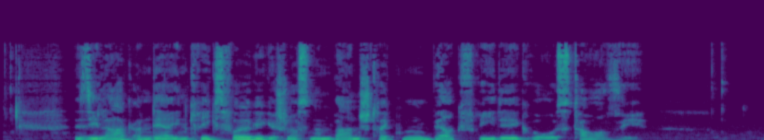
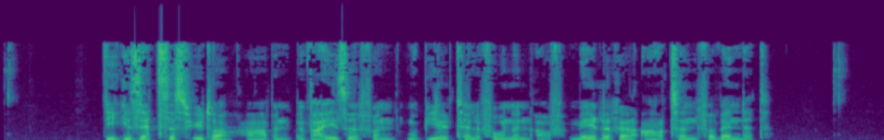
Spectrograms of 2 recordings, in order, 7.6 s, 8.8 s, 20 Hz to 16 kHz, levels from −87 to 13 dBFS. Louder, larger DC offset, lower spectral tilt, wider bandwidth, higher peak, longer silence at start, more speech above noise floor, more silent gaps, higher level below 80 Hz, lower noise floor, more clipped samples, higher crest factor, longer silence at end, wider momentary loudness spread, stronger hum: second, -29 LUFS vs -17 LUFS; neither; first, -5 dB/octave vs -2.5 dB/octave; about the same, 11.5 kHz vs 12 kHz; second, -12 dBFS vs 0 dBFS; about the same, 0.15 s vs 0.05 s; second, 37 dB vs 50 dB; neither; second, -62 dBFS vs -52 dBFS; about the same, -65 dBFS vs -68 dBFS; neither; about the same, 18 dB vs 18 dB; first, 1.25 s vs 0.4 s; about the same, 15 LU vs 15 LU; neither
